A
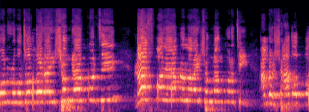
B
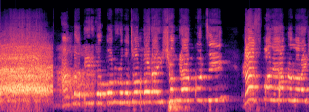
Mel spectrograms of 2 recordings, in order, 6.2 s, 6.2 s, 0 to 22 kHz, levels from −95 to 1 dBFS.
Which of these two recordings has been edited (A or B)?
B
